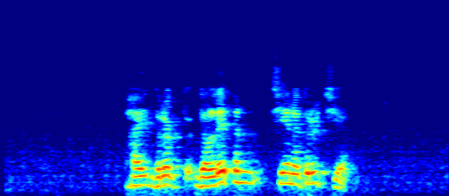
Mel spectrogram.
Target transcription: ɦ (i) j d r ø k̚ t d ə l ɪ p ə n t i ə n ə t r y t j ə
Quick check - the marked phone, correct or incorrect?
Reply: incorrect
